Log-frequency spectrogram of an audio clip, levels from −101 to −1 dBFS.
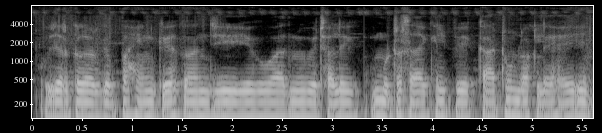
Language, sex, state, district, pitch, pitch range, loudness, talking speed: Hindi, female, Bihar, Darbhanga, 110 Hz, 105-110 Hz, -30 LUFS, 180 wpm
